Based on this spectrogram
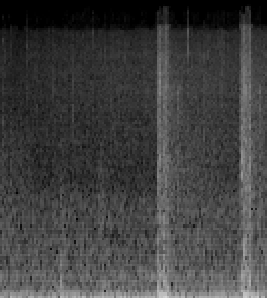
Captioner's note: gun firing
